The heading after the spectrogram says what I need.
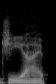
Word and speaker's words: gi: Dalton knelt near the laundry bins with a folded GI pronounced gi resting on her lap.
